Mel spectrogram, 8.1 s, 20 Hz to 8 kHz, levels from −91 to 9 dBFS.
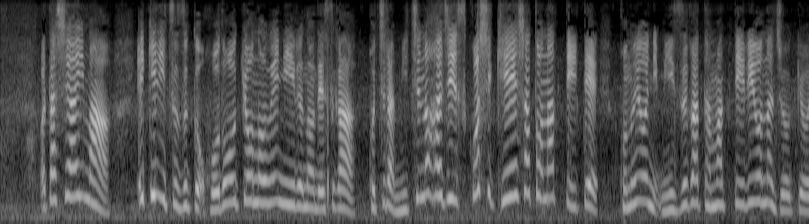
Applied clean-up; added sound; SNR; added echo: none; none; none; none.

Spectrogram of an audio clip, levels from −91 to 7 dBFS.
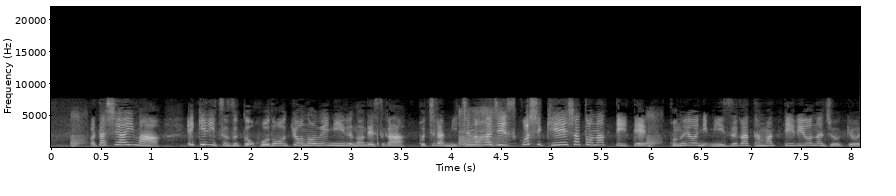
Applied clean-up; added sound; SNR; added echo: none; Fart; 18 dB; none.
